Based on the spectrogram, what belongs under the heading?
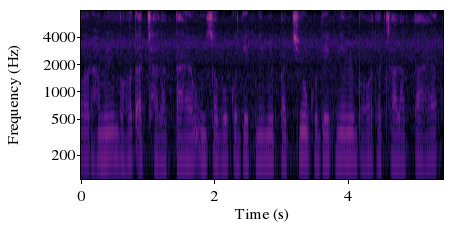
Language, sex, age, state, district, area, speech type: Hindi, female, 18-30, Uttar Pradesh, Chandauli, rural, spontaneous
